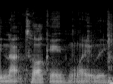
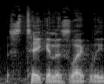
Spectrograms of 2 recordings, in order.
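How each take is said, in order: First: "not" pushed hard, then "talking" said as the wrong word; stress on NOT. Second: "taking" stressed as the correct word. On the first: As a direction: hit the word "not" to mark the mistake. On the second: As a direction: lean on "taking" to give the right version. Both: Shown as a demonstration. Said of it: "a dialogue error I gotta fix".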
